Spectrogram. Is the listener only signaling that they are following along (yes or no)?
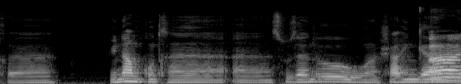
no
